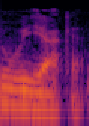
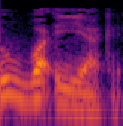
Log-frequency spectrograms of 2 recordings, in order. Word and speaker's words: وإياك: فيعني ننبه على بعض المسائل مثل ما قرأ فيها نواف عندما قال نعبد وإياك نعبد وياك، يعني يعني يعني يخفي الضمة أو أنه يخفي الواو فينطقها واحدة يضغمها فيقول إياك نعبد وياك. الصحيح إياك نعبد وإياك، يشبع الدال بالضمة ثم ينطق الواو.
